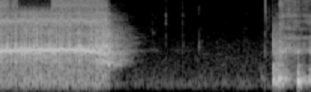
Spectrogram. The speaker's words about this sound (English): Should I use my Aztec death whistle to punctuate that?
